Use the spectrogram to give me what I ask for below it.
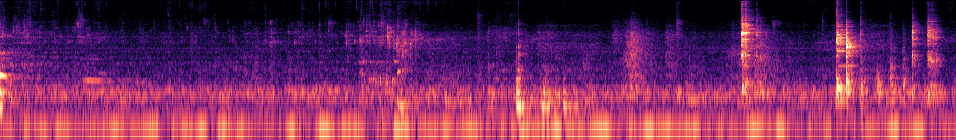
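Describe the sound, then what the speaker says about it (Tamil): Water runs and splashes into a metal pot for sago milk payasam, a steady trickle with a few clinks of cookware near the end. "எவ்வளோ பாயாசம் வேணுமோ அந்த அளவுக்கு தண்ணி ஊற்றிக்கோங்க"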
